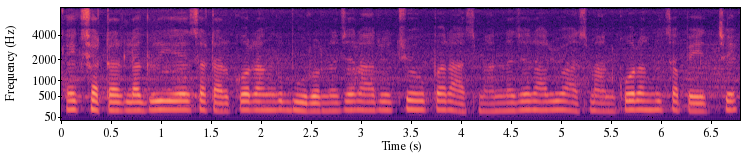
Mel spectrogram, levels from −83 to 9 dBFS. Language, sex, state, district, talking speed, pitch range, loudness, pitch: Rajasthani, female, Rajasthan, Churu, 185 wpm, 170-190 Hz, -18 LUFS, 185 Hz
